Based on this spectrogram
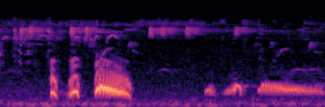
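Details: Spotted dove kept as a decoy for trapping wild doves, Ninh Thuận: a few abrupt clipped notes and a louder burred coo, then soft short coos ending in a long level hum, with faint high bird chirps.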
